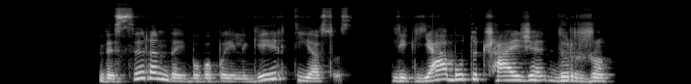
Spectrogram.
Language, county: Lithuanian, Vilnius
